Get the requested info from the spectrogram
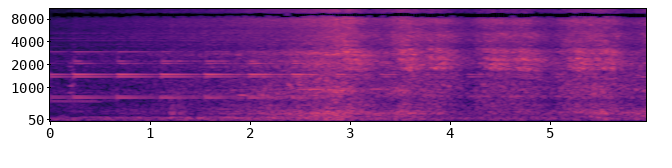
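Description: A Nankai Southern limited express train running through the station, its wheels clacking over the rail joints in a steady rhythm about twice a second. Early on a two-tone level-crossing bell is still ringing, fading out under the train noise about halfway in.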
